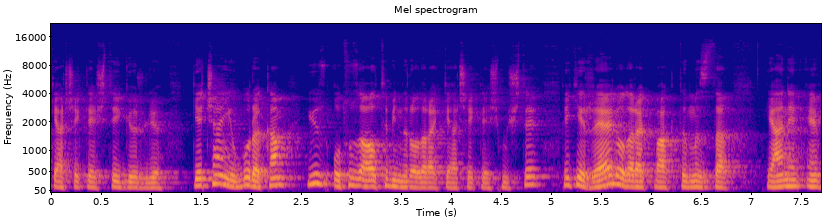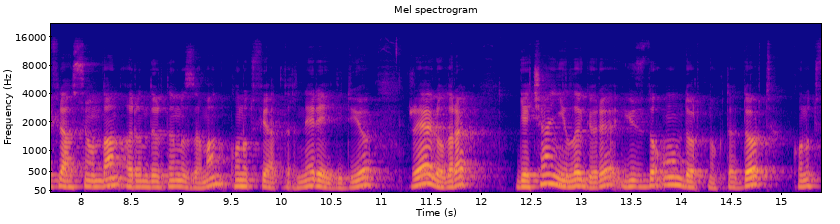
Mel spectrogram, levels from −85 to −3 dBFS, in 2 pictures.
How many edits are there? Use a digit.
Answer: 1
